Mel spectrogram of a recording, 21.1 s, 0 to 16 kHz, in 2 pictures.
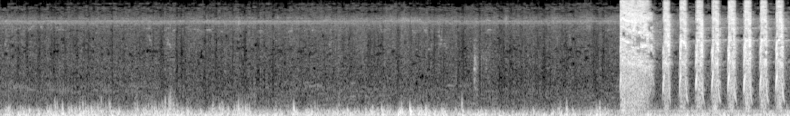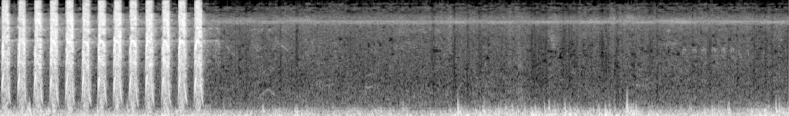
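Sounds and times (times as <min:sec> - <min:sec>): owl hissing: 0:08.3 - 0:13.5
owl raspy pulsing call: 0:08.3 - 0:13.5.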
